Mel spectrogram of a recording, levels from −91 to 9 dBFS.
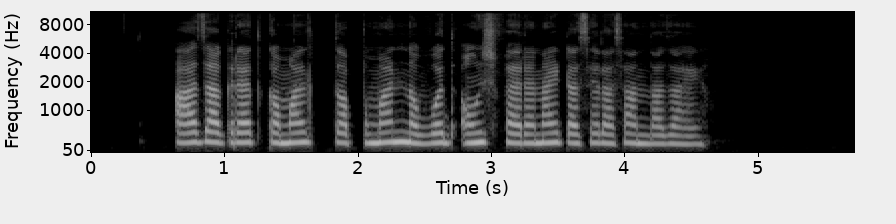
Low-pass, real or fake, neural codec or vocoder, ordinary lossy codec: none; real; none; none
